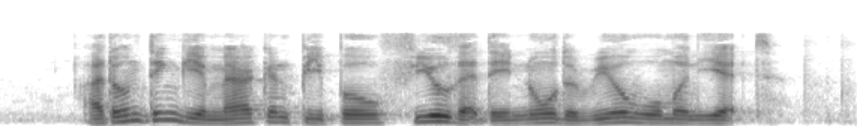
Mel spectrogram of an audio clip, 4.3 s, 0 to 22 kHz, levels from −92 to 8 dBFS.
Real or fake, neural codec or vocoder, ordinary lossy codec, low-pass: fake; codec, 24 kHz, 0.9 kbps, WavTokenizer, medium speech release version 2; none; 7.2 kHz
